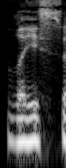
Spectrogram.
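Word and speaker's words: Leith: I want to say Leth, but it's Peru Leth. Leth. No, it is Leth.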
